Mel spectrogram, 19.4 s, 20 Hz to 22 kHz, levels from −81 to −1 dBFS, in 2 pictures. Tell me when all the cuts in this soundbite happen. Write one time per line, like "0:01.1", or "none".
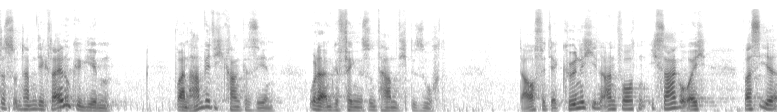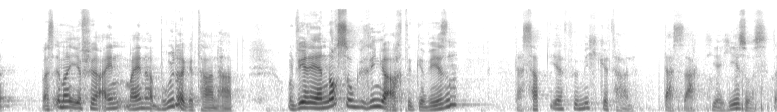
none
